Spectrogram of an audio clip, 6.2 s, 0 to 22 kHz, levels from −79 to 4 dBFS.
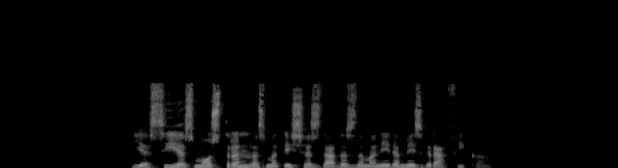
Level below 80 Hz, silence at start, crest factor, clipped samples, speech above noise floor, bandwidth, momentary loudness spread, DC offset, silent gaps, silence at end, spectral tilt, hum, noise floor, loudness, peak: under -90 dBFS; 1.3 s; 20 dB; under 0.1%; 38 dB; 11.5 kHz; 11 LU; under 0.1%; none; 1.3 s; -2.5 dB/octave; none; -77 dBFS; -37 LUFS; -20 dBFS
